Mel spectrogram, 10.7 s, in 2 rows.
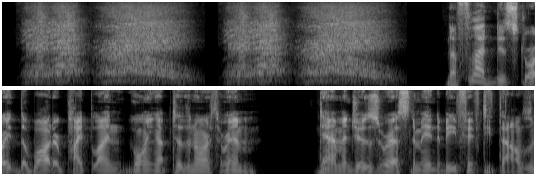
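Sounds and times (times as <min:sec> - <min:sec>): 
crowd of men shouting: 0:00.2 - 0:04.0
speech: 0:04.4 - 0:07.9, 0:08.5 - 0:10.6.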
